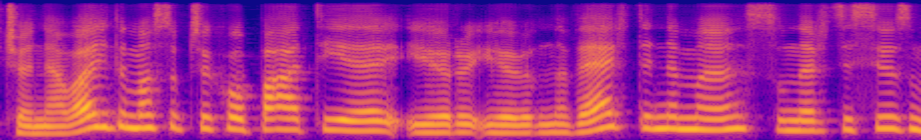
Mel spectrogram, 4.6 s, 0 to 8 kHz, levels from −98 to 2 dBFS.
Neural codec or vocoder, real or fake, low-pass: codec, 16 kHz, 0.3 kbps, FocalCodec; fake; 7.2 kHz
